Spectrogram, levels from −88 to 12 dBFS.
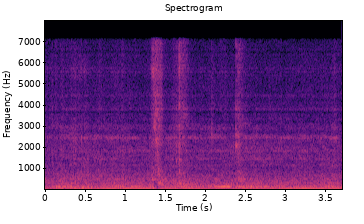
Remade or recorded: remade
